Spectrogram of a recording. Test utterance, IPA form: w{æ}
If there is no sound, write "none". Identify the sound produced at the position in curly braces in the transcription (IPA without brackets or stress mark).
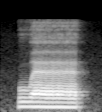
ɜ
